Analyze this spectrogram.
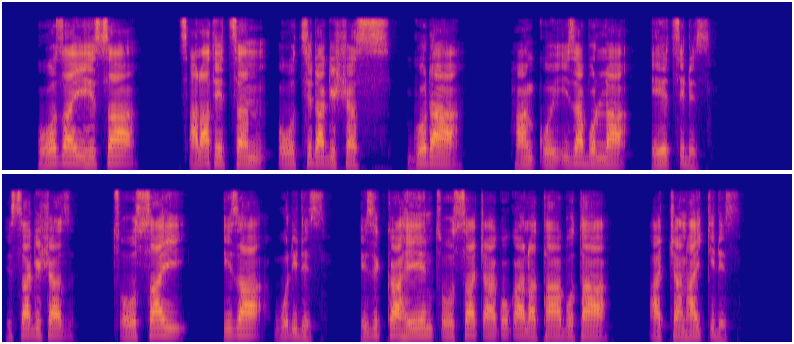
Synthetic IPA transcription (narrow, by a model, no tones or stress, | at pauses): ʔo̞ːzɐjhɛsːɐ | t͡sʼɐlɐt̪ɛt͡sːɐno̞ːt͡sːɪd̪ɐɡɪʃːɐs | ɡɔd̪aː | hɐŋkʼːɔjɪzɐbɔlːɐ | e̞ːt͡sʼːɪd̪ɛs | hɛsːɐɡɪʃːɐs | t͡sʼo̞ːsːɐj | ɪzɐwɔɗɪd̪ɛs | ʔɪzɪkːɐɦeːnt͡sʼo̞ːsːɐt͡ʃʼaːkʼɔkʼaːlɐt̪aːbɔt̪aː | ʔɐt͡ʃːɐnhɐjkʼːɪd̪ɛs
